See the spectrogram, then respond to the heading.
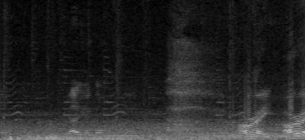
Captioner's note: stoke sighs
